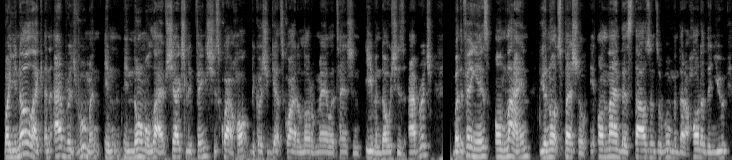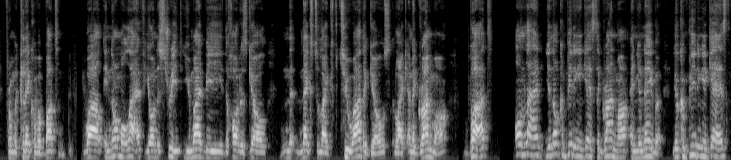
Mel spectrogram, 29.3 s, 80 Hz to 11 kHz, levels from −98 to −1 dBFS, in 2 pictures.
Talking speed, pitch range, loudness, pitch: 190 wpm, 130-155 Hz, -27 LUFS, 145 Hz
